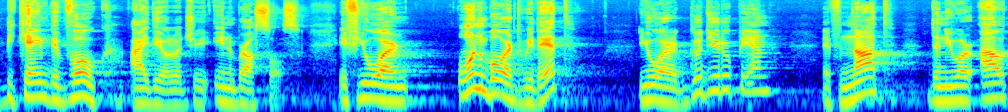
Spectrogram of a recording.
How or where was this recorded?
live audience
